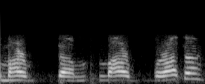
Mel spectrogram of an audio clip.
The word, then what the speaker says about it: Mahabharata: And I feel that a lot of people, they should study the Mahabharata.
